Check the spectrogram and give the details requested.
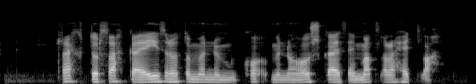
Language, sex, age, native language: Icelandic, male, 13, Icelandic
